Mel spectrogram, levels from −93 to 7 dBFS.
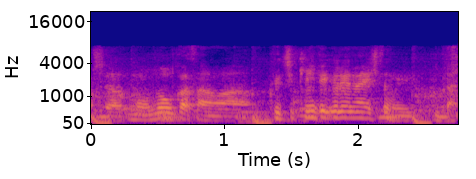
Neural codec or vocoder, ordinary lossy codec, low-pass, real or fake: codec, 44.1 kHz, 7.8 kbps, Pupu-Codec; none; 7.2 kHz; fake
